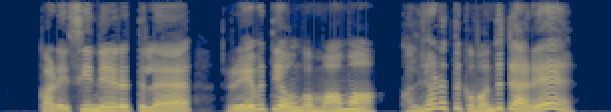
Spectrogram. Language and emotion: Tamil, surprised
